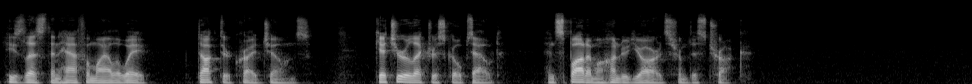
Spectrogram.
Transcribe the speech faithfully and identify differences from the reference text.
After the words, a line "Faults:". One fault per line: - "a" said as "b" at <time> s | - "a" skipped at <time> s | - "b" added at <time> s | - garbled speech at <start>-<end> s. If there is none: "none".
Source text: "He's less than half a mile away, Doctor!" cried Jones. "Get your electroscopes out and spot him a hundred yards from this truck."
"He's less than half a mile away, Doctor!" cried Jones. "Get your electroscopes out and spot him a hundred yards from this truck."
Faults:
none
